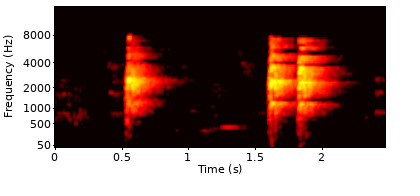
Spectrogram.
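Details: Common moorhen, in a lure recording for finding the birds after dark: one single hoarse, barking note, then a harsh double note about a second later; nothing else is heard.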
